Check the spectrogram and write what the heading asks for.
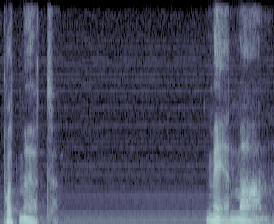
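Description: An older man preaching a sermon and telling his own testimony, moving between loud stressed phrases and hushed whispers and often tagging questions onto his sentences. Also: lowish voice, sing-song, husky.

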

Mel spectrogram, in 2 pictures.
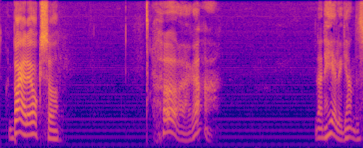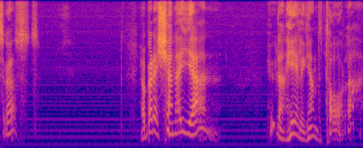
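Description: A man's voice: a little high, gravelly, a bit bright. A man preaching a sermon as a missionary, talking to the congregation in a conversational way and checking in with frequent tag questions.

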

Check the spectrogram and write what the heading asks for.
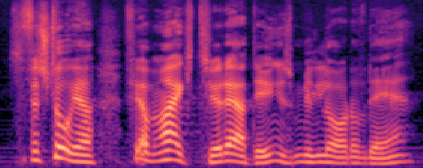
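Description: A man's voice: fairly high pitch, animated, a bit bright. A man preaching a sermon as a missionary, talking to the congregation in a conversational way and checking in with frequent tag questions.

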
